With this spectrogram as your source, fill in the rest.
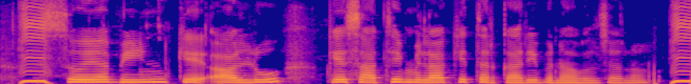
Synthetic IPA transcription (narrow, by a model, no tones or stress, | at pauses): soːjaːbiːnkeʔaːluːkesaːt̪ʰiːmɪlaːket̪əɾkaːɾiːbənaːʋəld͡ʒaːnaː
